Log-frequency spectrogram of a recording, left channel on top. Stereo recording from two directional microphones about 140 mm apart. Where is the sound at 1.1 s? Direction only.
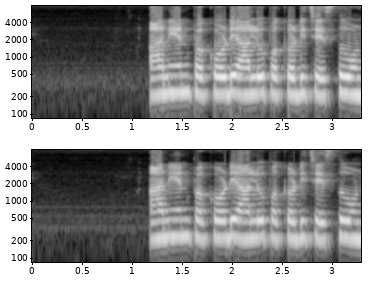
20° left (ahead or behind).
